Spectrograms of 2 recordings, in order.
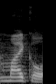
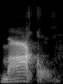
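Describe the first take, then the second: First: The name is said in a neutral accent. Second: The name is said in a Southern accent.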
